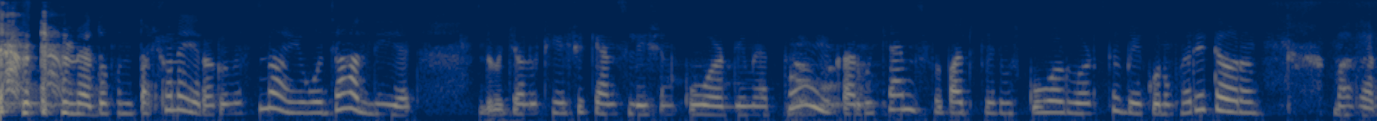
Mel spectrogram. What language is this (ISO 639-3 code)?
kas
